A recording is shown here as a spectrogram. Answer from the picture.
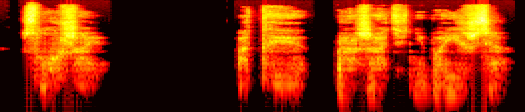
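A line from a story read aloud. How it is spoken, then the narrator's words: Whispered question. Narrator (Russian): шепотом спросила Женя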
